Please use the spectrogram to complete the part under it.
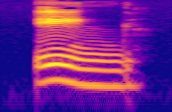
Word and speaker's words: Ng: Ng. Ng. It's it's spelt N G but it's pronounced like ing.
